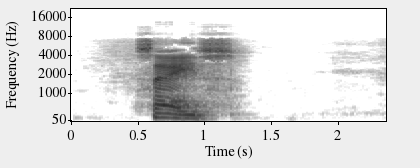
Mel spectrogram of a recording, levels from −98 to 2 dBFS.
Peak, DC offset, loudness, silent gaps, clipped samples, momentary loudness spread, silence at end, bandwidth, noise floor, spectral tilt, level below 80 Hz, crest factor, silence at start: -2 dBFS; under 0.1%; -18 LUFS; none; under 0.1%; 9 LU; 1.15 s; 12 kHz; -82 dBFS; -2 dB/octave; -68 dBFS; 22 dB; 0.5 s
